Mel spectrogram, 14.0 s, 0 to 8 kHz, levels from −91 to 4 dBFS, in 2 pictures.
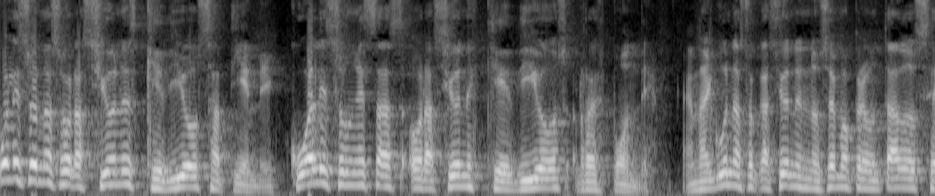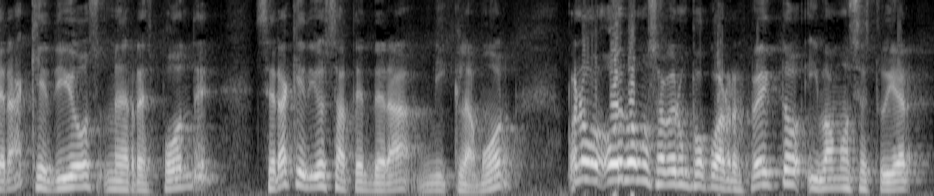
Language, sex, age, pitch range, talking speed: Spanish, male, 40-59, 125-175 Hz, 190 wpm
